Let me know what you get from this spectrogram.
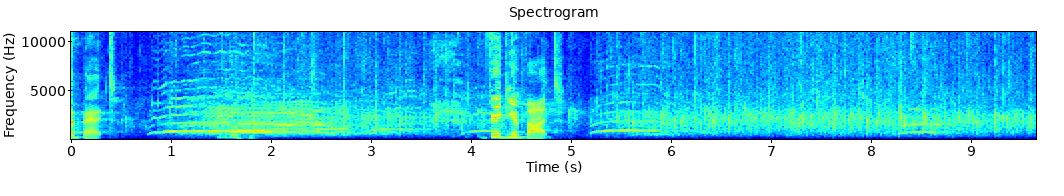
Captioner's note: applause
